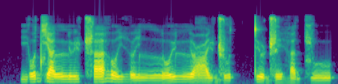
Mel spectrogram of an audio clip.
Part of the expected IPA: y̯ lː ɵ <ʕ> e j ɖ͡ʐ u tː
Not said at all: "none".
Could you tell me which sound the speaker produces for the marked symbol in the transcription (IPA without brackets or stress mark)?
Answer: ʕ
